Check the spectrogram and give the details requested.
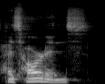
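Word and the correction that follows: Desjardins: Henry, you're talking about this Jardins. I'm one of those people, like, if I hear it, I will remember for the rest of my life. If I got to sound it out myself, it's going to be bad. But it's because it's spelled D-E-S and then, like, Jardins, like J-A-R-D-I-N-S.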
